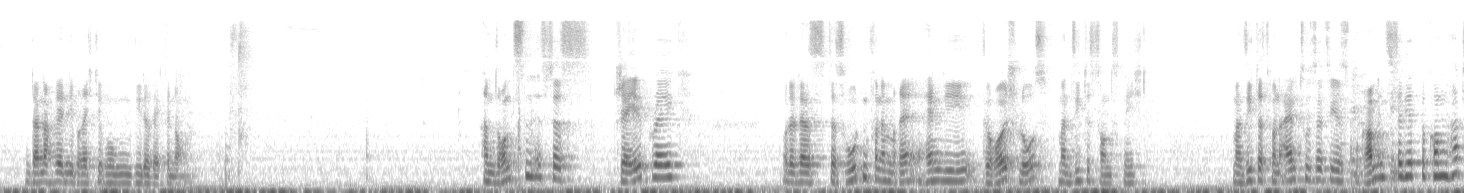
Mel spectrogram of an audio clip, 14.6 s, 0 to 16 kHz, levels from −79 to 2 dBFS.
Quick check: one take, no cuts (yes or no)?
no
